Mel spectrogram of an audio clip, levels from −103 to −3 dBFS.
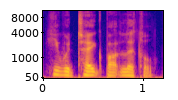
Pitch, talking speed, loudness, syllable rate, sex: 120 Hz, 250 wpm, -21 LUFS, 5.5 syllables/s, male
